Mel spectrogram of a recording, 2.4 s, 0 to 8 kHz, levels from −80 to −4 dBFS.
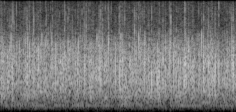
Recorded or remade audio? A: recorded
